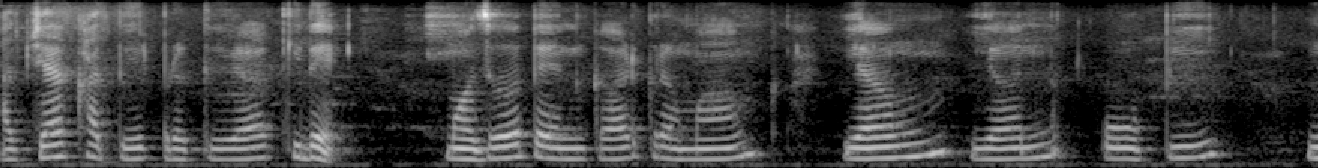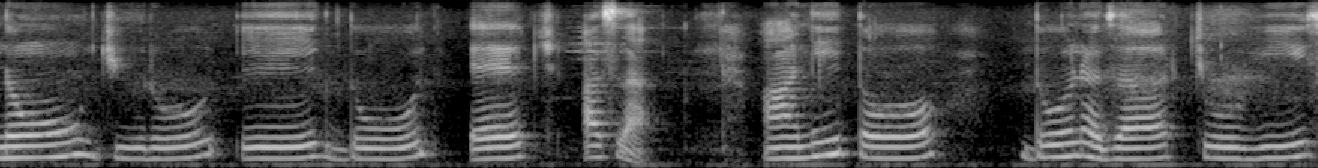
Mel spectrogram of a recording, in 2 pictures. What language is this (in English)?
Konkani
